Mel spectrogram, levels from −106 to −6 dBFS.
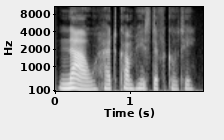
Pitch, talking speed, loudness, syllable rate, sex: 160 Hz, 150 wpm, -20 LUFS, 4.4 syllables/s, female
